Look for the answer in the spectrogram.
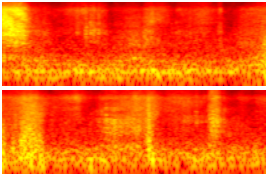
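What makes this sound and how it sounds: Bare fingertips and a palm dig into coarse, damp tan sand filling a white plastic bucket, squeezing the wet clumps until they crumble and rub apart. The result is a bright, gritty, crunchy rustle that opens with a loud burst, then swells and fades in uneven waves of scraping grit.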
